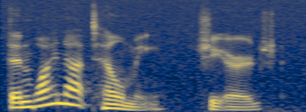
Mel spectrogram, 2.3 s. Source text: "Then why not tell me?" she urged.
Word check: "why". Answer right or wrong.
right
